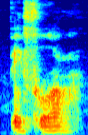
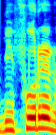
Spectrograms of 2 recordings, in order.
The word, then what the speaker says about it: bevor: Before. Before. Before. Before. ঠিক আছে, এটা ইংরেজির বিফোরের মতোই, ইংরেজির বিফোরের মতোই, কিন্তু ডয়েসে হচ্ছে ভিটাকে কিছুটা এফ এর মতো উচ্চারণ করা হয়, কিন্তু এই বলে ইংরেজির মতো একদম হুবহু বিফোর হবে না।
